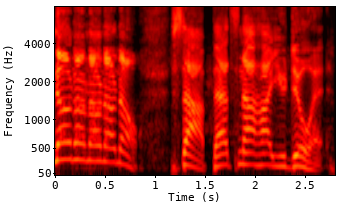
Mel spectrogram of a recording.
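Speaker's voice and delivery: a child's indignant squeal, hammed up; protesting little girl. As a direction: play the bossy daughter stopping the race. Daughter protesting, voiced by dad.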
